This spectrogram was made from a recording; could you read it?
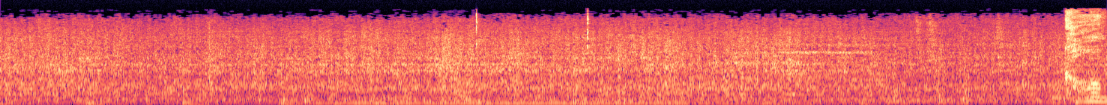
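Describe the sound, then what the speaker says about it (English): A train in The Walking Dead video game runs with a continuous low rumble and rattle of rail cars, steady and moderately loud, with a faint hum underneath and a brief sharper clank at the end. "Stop the train."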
